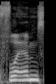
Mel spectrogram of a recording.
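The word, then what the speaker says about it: phlegm: the day AIA or fleem flem's another awful word the way that g is hidden under there like a sort of animic Silent G now you're grossing me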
